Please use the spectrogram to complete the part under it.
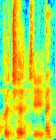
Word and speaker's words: bacetti: is it bassetti am i saying that right uh, Bacetti.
